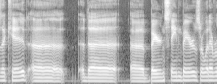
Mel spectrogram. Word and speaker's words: Berenstain: kid uh the uh berenstain bears or whatever like that bernstein bears apparently it was never uh berenstein bears it's berenstain bears yeah bernstein or bernstein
